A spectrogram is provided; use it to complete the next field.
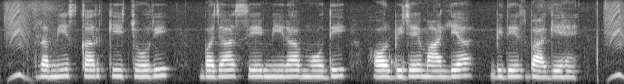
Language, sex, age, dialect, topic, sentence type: Hindi, female, 36-40, Garhwali, banking, statement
